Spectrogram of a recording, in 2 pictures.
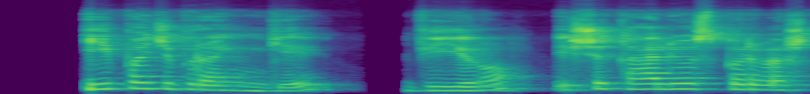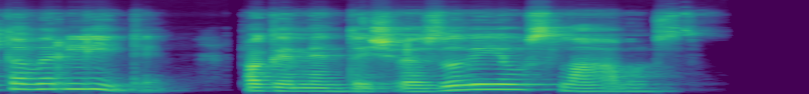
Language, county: Lithuanian, Vilnius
